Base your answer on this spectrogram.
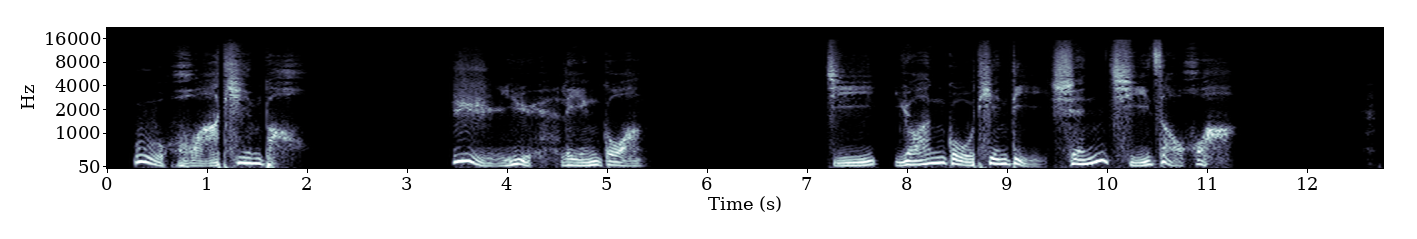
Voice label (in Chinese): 男-宣传广告-中药产品, 配音案例; 物华天宝 汉珍御典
